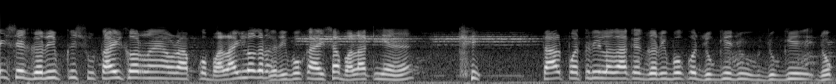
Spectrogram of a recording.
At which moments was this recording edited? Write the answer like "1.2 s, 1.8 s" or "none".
2.5 s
